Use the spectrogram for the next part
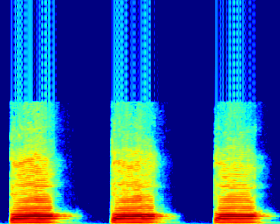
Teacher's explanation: জিহ্বার আগা উপরে দুই দাঁতের গোড়ায় লাগাবেন, লাগাবেন, ঠিক আছে? লাগিয়ে একটু মোটা আওয়াজে উচ্চারণ করব।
